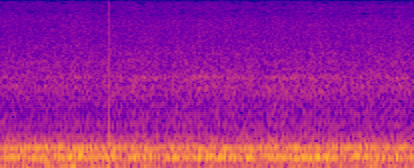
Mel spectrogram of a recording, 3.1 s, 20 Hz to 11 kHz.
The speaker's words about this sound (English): Welcome aboard is 0844 Southwest Train Service to Haslemere. Schedule arrival time at Haslemere is at 9:20.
